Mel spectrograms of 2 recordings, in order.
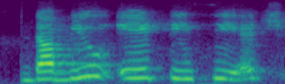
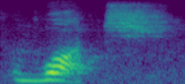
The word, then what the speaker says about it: watch: be your pronunciation okay w-a-t-c-h it's watch not watch okay watch that o sound watch okay and similarly p-r-o-p-e-r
